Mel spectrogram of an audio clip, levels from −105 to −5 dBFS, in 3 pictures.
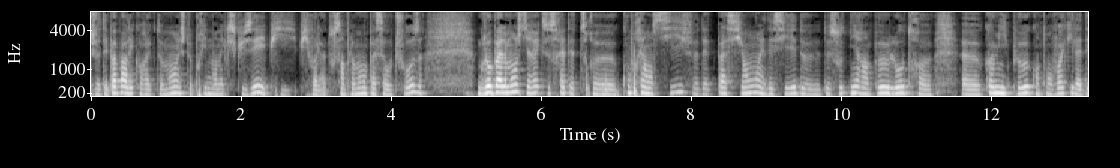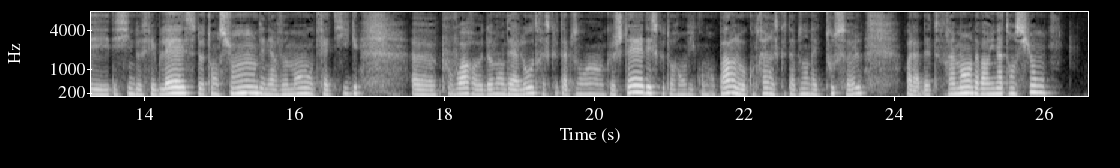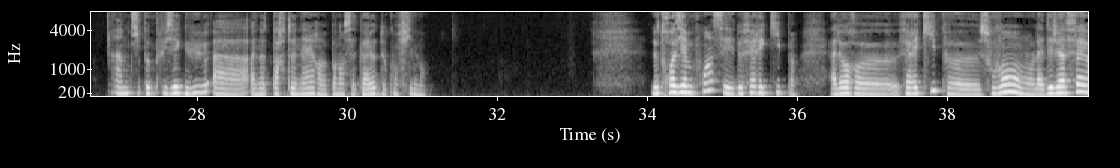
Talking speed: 195 wpm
